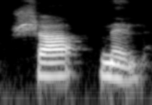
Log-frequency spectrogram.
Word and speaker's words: Chanel: Chat comme un chat. Nel, c'est pas Chanel. Non, Chanel c'est plat en français. Il y a pas d'accent. Chanel.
